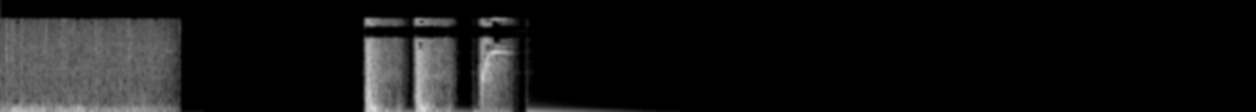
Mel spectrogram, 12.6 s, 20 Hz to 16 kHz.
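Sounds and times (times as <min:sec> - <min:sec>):
rain falling: 0:00.0 - 0:01.8
sharp loud thwacks: 0:03.6 - 0:04.6.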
